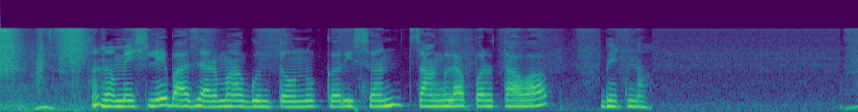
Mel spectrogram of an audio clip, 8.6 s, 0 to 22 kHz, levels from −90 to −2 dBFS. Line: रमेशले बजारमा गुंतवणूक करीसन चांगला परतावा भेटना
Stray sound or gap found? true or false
false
